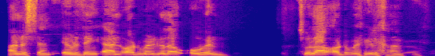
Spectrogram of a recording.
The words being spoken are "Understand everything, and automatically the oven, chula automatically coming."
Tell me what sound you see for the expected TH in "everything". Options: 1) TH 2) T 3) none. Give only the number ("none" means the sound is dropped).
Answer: 2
